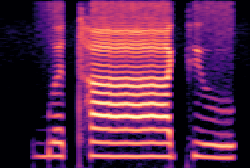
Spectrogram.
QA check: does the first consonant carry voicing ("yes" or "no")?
yes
